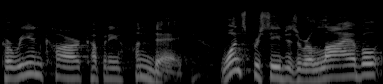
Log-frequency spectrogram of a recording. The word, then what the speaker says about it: Hyundai: to ask how did Hyundai get so cool it's an EV rhymes with Kev and it's not just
